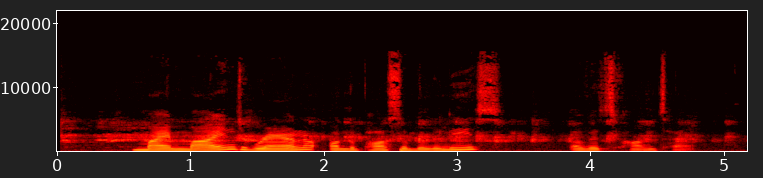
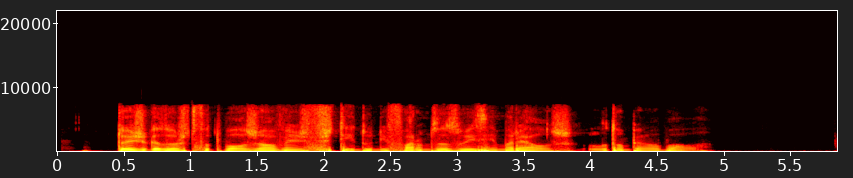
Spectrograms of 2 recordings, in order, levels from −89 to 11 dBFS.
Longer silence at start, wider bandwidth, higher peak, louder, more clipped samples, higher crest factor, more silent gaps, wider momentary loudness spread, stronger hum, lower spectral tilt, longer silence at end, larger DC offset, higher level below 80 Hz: second, 0 s vs 0.2 s; first, 16 kHz vs 7.6 kHz; second, -18 dBFS vs -4 dBFS; second, -36 LUFS vs -21 LUFS; neither; about the same, 18 dB vs 18 dB; neither; first, 19 LU vs 8 LU; neither; second, -4.5 dB/octave vs -6.5 dB/octave; second, 0.1 s vs 1 s; neither; second, -72 dBFS vs -30 dBFS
